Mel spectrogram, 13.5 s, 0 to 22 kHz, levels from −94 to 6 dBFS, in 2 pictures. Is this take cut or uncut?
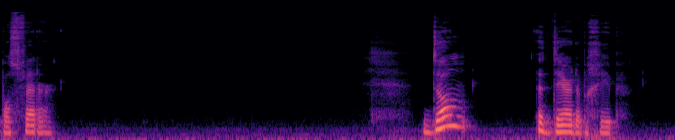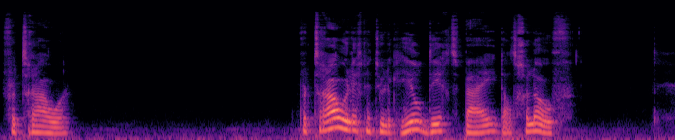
uncut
